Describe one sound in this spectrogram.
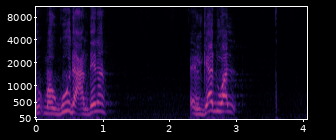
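A man speaks through a microphone with animation, in short bursts.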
